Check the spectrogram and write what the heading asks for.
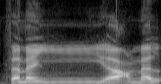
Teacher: Famai, tetap ada khayshumnya, tetapi nakis dia. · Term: idgham nakis bi gunnah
